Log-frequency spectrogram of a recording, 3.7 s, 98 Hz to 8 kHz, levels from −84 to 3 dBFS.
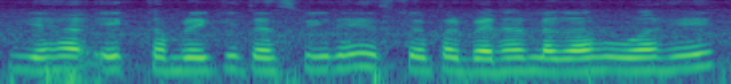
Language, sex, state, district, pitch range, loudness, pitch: Hindi, female, Chhattisgarh, Sukma, 195-210 Hz, -23 LUFS, 205 Hz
